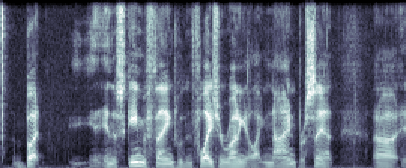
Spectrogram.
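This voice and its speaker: A man speaks fairly slowly in a normal speaking voice. His pitch is fairly low with ordinary variation. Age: 60s. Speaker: tax attorney. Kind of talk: TV interview. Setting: studio.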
